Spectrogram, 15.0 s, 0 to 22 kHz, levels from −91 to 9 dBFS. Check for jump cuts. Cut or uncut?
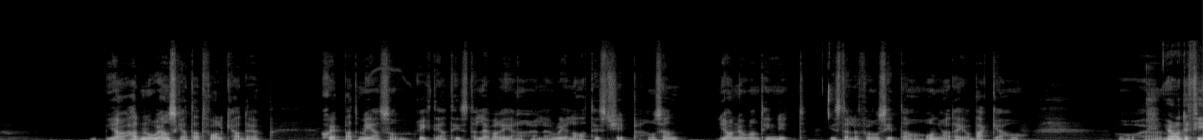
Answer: cut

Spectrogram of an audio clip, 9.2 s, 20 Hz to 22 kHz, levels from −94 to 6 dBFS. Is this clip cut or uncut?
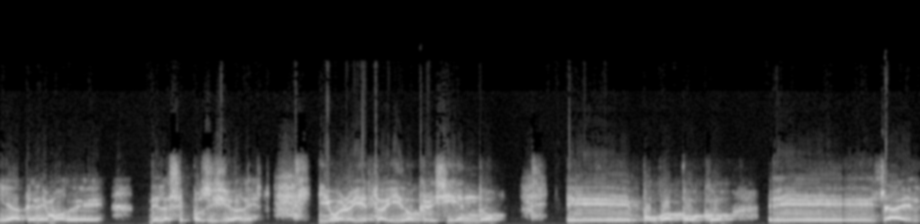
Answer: uncut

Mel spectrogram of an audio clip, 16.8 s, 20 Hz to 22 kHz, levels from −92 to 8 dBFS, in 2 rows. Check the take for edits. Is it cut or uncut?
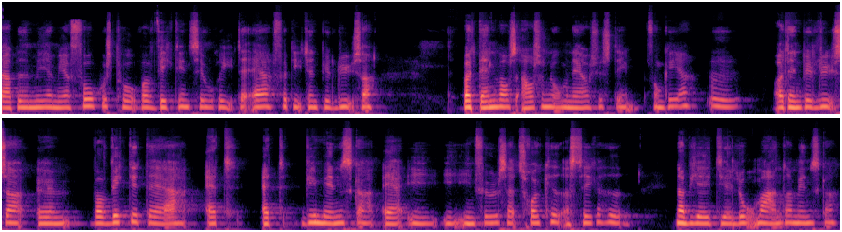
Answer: uncut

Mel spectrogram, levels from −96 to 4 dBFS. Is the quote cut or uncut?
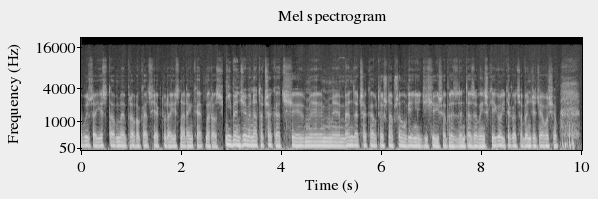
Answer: cut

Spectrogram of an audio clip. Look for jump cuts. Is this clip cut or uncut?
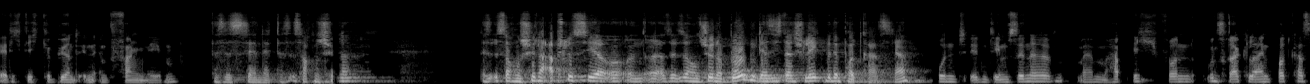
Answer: cut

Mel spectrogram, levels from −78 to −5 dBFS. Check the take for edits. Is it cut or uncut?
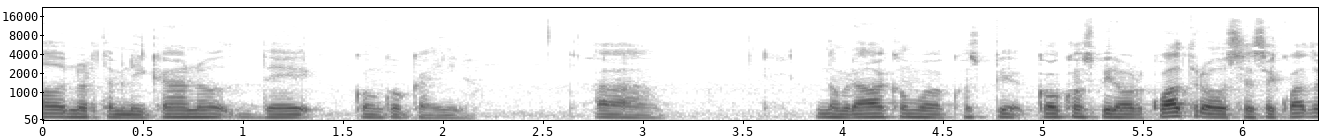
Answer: cut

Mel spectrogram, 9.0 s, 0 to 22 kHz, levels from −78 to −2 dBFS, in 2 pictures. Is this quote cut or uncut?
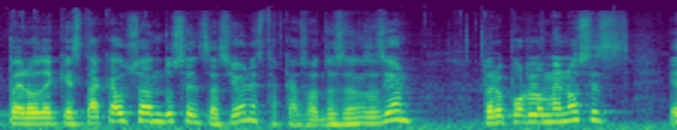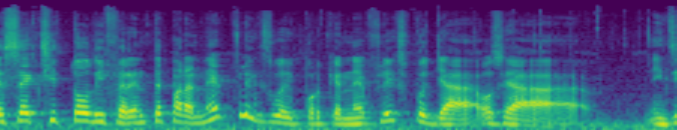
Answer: uncut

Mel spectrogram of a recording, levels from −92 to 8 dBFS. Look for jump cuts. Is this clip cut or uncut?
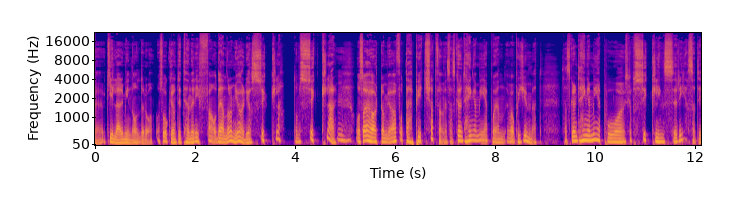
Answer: uncut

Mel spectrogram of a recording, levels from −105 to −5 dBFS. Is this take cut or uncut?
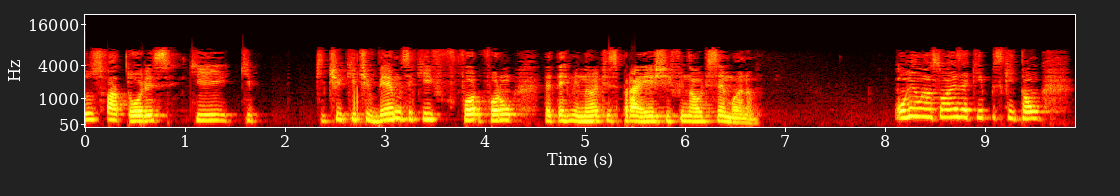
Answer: uncut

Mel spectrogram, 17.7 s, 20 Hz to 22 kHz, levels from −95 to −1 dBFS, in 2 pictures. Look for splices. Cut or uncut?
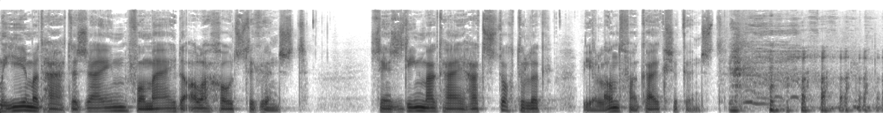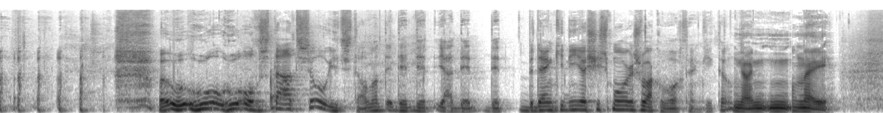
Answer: cut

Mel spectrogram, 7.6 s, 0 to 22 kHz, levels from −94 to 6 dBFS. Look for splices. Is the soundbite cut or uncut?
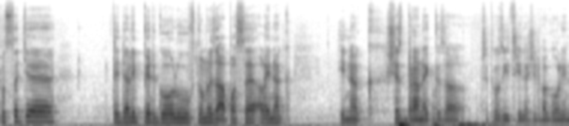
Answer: uncut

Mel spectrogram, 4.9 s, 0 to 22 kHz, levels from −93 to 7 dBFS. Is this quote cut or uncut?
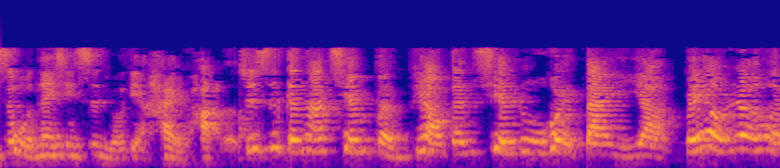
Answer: cut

